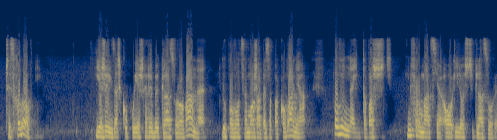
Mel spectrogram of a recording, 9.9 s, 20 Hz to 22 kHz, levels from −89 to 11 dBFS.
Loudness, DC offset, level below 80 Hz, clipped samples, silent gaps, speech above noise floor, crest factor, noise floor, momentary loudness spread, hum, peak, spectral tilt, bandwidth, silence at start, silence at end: -13 LUFS; under 0.1%; -48 dBFS; under 0.1%; none; 37 dB; 14 dB; -49 dBFS; 6 LU; none; 0 dBFS; -6 dB/octave; 7.6 kHz; 0.1 s; 0 s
